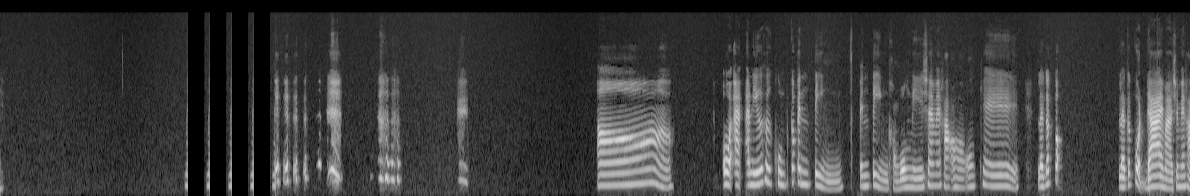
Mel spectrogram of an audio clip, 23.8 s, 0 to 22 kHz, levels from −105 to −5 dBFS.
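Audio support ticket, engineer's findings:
Stream likely stalled, replaying its last fragment on each retry. Stutter with silent gaps, 3.75–5.50 s: a 101 ms burst repeats four times, with 336 ms of digital silence between; the audio for that stretch is lost.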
